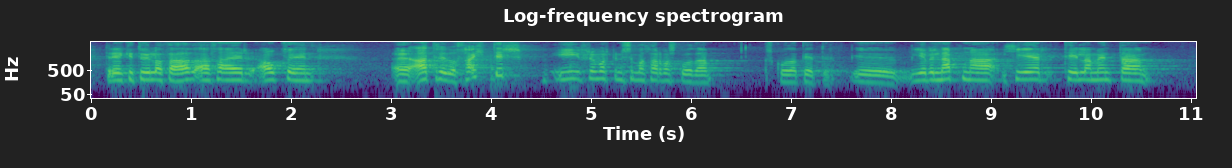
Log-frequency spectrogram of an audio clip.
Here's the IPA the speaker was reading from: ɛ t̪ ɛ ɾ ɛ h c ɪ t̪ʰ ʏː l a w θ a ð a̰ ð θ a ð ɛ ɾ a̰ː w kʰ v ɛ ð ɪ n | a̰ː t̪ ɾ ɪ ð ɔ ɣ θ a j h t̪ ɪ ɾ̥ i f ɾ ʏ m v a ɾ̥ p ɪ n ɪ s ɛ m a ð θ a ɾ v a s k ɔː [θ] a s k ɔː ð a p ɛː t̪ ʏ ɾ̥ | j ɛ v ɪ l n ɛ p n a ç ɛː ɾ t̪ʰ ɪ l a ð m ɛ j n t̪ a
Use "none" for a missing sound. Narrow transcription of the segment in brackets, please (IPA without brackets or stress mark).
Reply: ð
